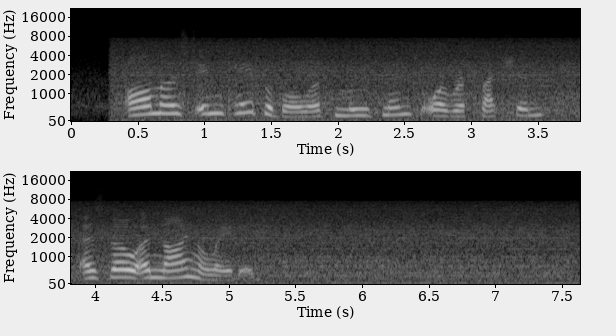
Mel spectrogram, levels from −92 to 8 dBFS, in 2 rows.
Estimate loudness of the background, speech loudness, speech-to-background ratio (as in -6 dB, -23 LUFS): -47.5 LUFS, -29.0 LUFS, 18.5 dB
